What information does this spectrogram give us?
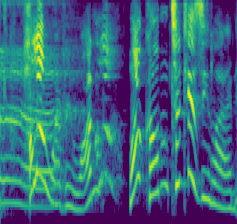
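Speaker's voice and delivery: pitch pushed way up, swooping around. Telling friends about walking around Disneyland greeting people: Mickey Mouse voice. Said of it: "I do a pretty mean Mickey Mouse".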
